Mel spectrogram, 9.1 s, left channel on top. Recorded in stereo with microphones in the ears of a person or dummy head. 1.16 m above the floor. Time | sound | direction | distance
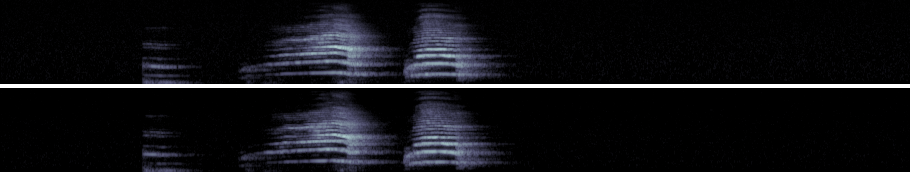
1.4 | a cat meowing | 15° left (ahead or behind) | 1.0 m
